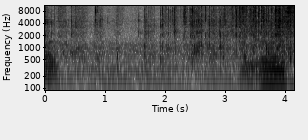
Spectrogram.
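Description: A clear plastic bag crinkling and rustling as a camera lens wrapped in it is pulled out of a small box, with light scrapes and clicks of handling.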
